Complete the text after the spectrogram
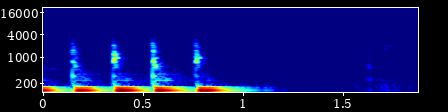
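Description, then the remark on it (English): Four quick, evenly spaced knocks on a door, solid with a hollow resonant thud, followed by a short pause and a faint rustle. “So um, the next morning, you hear a knock on the door”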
